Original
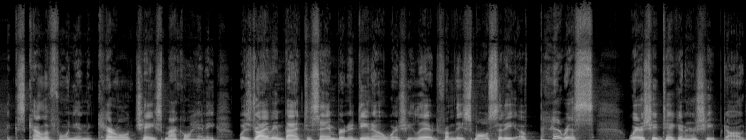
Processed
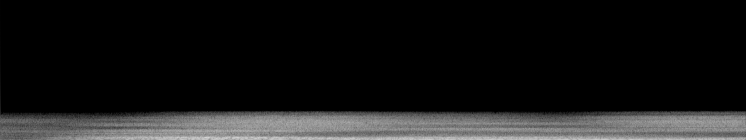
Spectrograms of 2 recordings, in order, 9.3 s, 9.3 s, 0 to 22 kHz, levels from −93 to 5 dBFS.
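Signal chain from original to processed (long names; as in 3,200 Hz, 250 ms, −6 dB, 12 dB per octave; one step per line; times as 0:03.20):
hearing-aid frequency compression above 1,100 Hz 1.5 to 1
downsampling to 8,000 Hz
extreme stretch with random phases 7.8×, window 0.50 s, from 0:07.63
level +8.5 dB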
